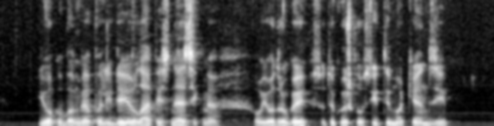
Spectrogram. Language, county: Lithuanian, Marijampolė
